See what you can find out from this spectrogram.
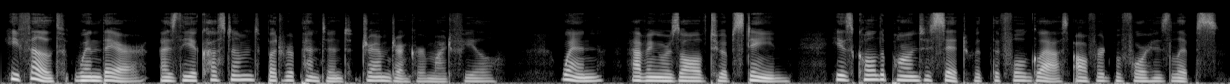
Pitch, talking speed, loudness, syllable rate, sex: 165 Hz, 155 wpm, -17 LUFS, 4.4 syllables/s, female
